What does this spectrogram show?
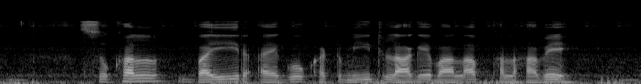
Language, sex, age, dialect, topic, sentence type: Bhojpuri, male, 31-35, Northern, agriculture, statement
